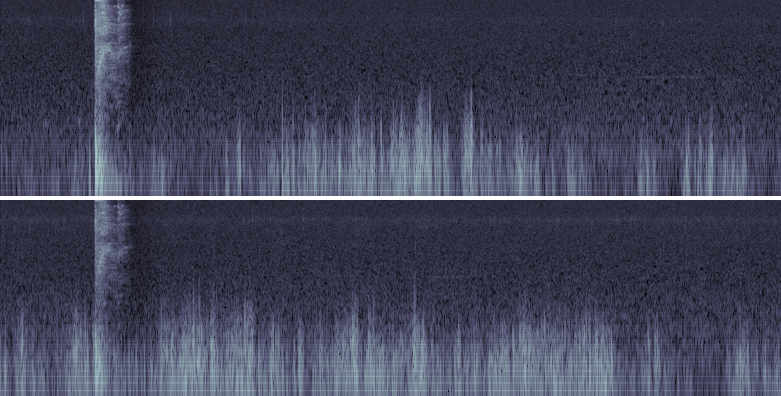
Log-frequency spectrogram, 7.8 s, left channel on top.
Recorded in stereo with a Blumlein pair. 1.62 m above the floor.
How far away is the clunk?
About 0.7 m.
